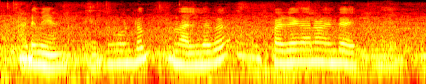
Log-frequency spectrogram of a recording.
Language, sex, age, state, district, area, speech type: Malayalam, female, 45-60, Kerala, Thiruvananthapuram, rural, spontaneous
